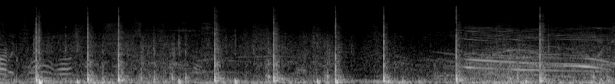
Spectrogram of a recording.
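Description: A fireworks display: aerial shells going off in an irregular series of sharp bangs, about ten in six seconds, the loudest about half a second in.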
